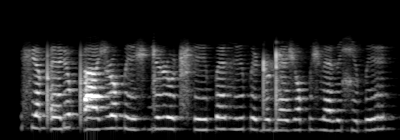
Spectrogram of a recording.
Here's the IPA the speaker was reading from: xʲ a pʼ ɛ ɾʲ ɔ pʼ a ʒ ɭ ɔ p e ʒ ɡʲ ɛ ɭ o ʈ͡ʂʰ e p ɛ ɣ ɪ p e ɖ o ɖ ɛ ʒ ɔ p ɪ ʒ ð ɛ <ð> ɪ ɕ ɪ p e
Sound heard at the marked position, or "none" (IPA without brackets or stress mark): ð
